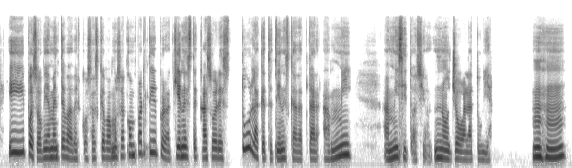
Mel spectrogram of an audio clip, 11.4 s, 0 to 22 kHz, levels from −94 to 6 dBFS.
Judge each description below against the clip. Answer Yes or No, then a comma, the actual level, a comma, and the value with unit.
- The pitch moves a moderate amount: Yes, average, 4.3 semitones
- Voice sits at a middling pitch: Yes, medium, 170 Hz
